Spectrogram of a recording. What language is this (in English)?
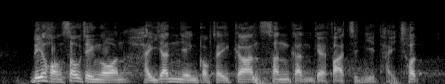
Cantonese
